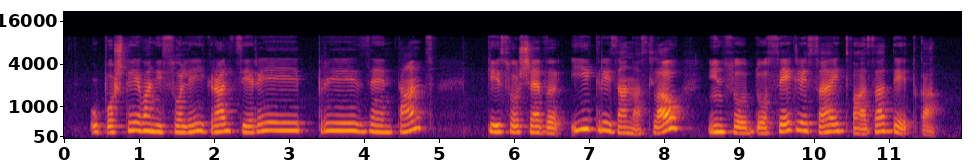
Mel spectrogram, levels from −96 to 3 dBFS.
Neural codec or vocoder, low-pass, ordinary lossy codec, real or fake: none; 9.9 kHz; none; real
